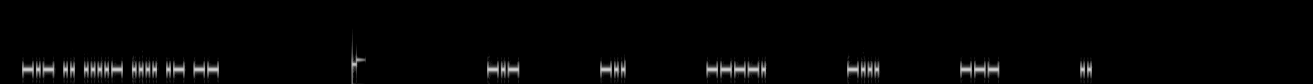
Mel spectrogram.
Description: Morse code, heard as a keyed tone, about 36 wpm, spaced as for 15 wpm, 700 Hz. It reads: KI4HAM KD9BOI
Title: USA Call Signs - 6 Characters - 8x Character Spacing - 35wpm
